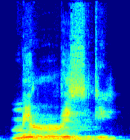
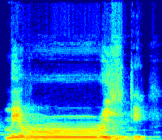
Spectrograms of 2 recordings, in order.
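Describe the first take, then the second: First: The n merges into r without any hum. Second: The n merges into r with a held hum. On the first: The speaker calls it right. "Bacalah dimasukkan, tapi nggak usah dengung" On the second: The speaker calls it wrong. "jangan juga dibaca mir rizki"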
